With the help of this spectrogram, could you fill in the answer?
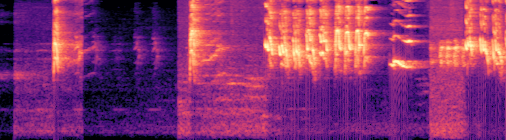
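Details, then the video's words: Oriental magpie-robin in full voice, a lure to provoke young wild-caught birds into replying: scattered sharp notes, then a rapid buzzy rattle of pulses and a clear whistle, with some broadband rustling. "Pancingan Suara Dasar Kacer Gacor Cocok Sekali Untuk Pendongkrak Emosi Kacer Muda Hutan Agar Nyaut"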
